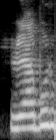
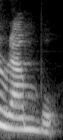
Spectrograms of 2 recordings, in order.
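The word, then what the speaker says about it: Rimbaud: র্যাবোর বদলে লিখেছে র্যাম্বো।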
